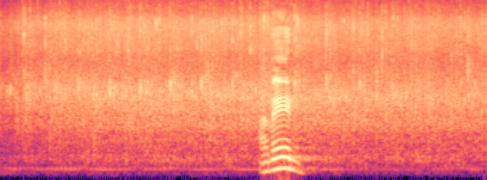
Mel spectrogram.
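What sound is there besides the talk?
audience applauding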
